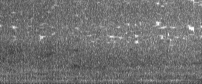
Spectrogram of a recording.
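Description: Farm tractor's diesel engine running steadily with a low, even drone as it pulls a harrow and plank through flooded paddy mud, puddling the field.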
